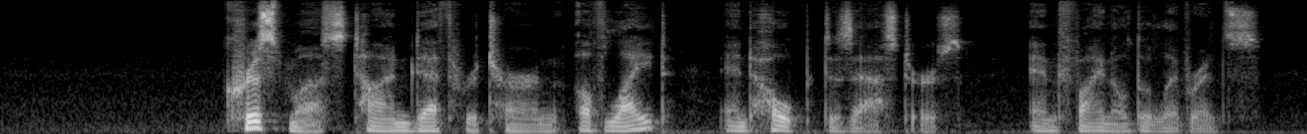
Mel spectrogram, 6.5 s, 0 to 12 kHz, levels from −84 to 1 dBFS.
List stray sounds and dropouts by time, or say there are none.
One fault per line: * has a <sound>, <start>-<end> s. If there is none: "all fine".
all fine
